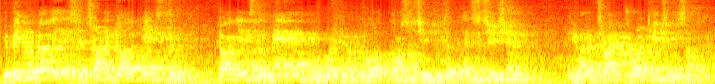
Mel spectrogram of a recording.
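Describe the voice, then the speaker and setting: A man's voice: high voice, steady tone, rapid-fire, hardly any pauses, a little mellow, a little hiss or hum. A young man from New Zealand performing a rambling stand-up comedy set, full of restarts and fillers. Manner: rambling, hesitant, with many restarts and "like". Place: comedy venue stage. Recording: echoey hall, mic picked up from a distance.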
